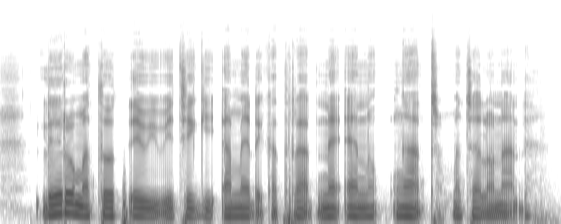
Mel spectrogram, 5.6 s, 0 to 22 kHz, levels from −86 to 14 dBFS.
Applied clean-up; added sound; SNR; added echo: none; none; none; none.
